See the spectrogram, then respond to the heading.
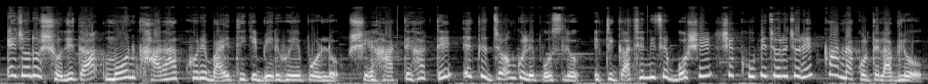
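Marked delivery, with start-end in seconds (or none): none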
